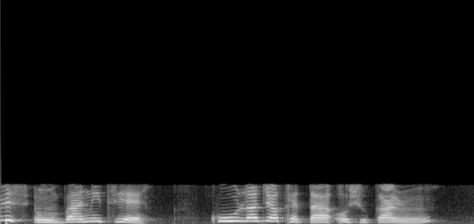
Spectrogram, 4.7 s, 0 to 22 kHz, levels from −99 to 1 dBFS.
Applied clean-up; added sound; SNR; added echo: none; none; none; none.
